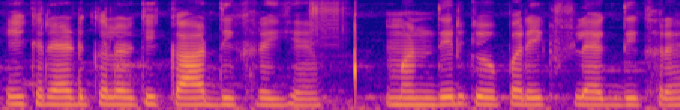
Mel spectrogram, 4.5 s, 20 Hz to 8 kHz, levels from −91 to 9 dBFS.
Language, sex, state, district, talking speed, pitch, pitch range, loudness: Hindi, female, Gujarat, Valsad, 210 wpm, 185 Hz, 180-195 Hz, -22 LUFS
